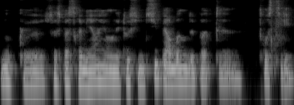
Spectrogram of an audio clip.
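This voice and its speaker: A man with a fairly low pitch speaks in a somewhat breathy voice with monotone, flat intonation. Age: 20s. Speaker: student volunteer listener. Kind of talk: casual interview. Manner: halting.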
